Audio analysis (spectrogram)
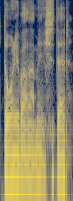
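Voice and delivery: rough attempt at a Manchester accent; Manc accent. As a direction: try a slightly off Manc voice. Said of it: "I tried to do a Manc accent".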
